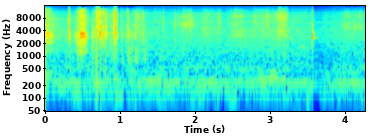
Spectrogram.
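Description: Small hard plastic toys being handled and set down: a quick run of light clicks and taps in the first second, then one sharper click about three and a half seconds in.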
